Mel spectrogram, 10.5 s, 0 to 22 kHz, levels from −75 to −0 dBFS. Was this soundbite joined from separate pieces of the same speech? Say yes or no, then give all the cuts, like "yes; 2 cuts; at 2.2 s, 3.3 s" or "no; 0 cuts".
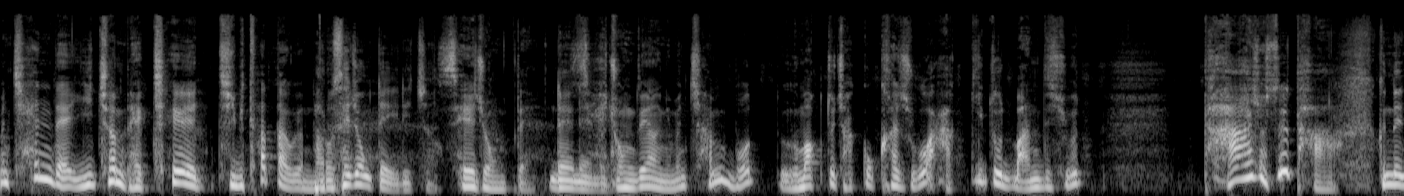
yes; 1 cut; at 2.3 s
